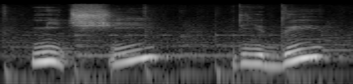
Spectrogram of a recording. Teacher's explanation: Слышу неясный звук «и».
